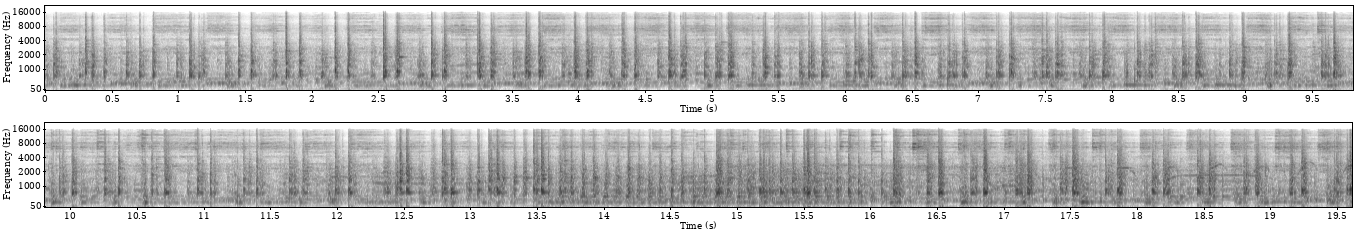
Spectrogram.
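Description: Shinkarimelam percussion ensemble of chenda drums struck with sticks, playing a fast, dense, driving rhythm. The drumming grows louder about two-thirds of the way through.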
